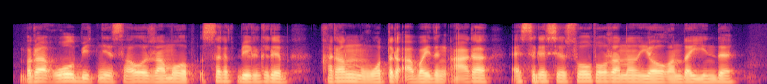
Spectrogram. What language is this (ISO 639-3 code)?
kaz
